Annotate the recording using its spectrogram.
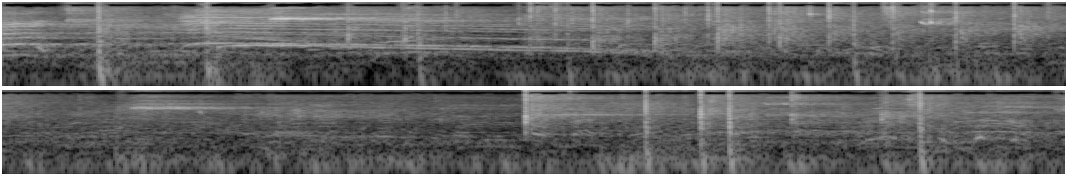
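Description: Sneakers squeak on the wooden court.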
